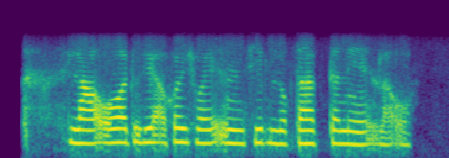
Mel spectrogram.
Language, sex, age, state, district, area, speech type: Manipuri, female, 18-30, Manipur, Churachandpur, rural, conversation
